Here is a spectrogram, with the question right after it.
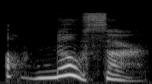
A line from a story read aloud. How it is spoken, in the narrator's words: she cried, horrified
